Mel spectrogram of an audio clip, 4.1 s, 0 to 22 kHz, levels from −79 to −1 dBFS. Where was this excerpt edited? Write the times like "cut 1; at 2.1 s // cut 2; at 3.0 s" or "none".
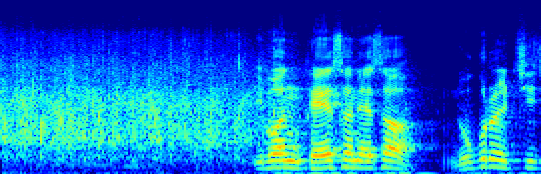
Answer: cut 1; at 1.8 s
